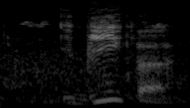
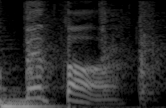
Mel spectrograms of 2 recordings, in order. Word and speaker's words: Ibiza: I just went to Spain, that's Ibiza. Ibiza, yeah, it's pronounced Ibiza, actually.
